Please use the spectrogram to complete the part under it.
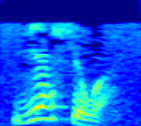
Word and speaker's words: Yeshua: As you know, there are no J's in Hebrew. So Jesus is not really the way the name was pronounced. All J's in Hebrew are Y's. So the way to probably pronounce Jesus' name as he would have recognized it is Yeshua.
